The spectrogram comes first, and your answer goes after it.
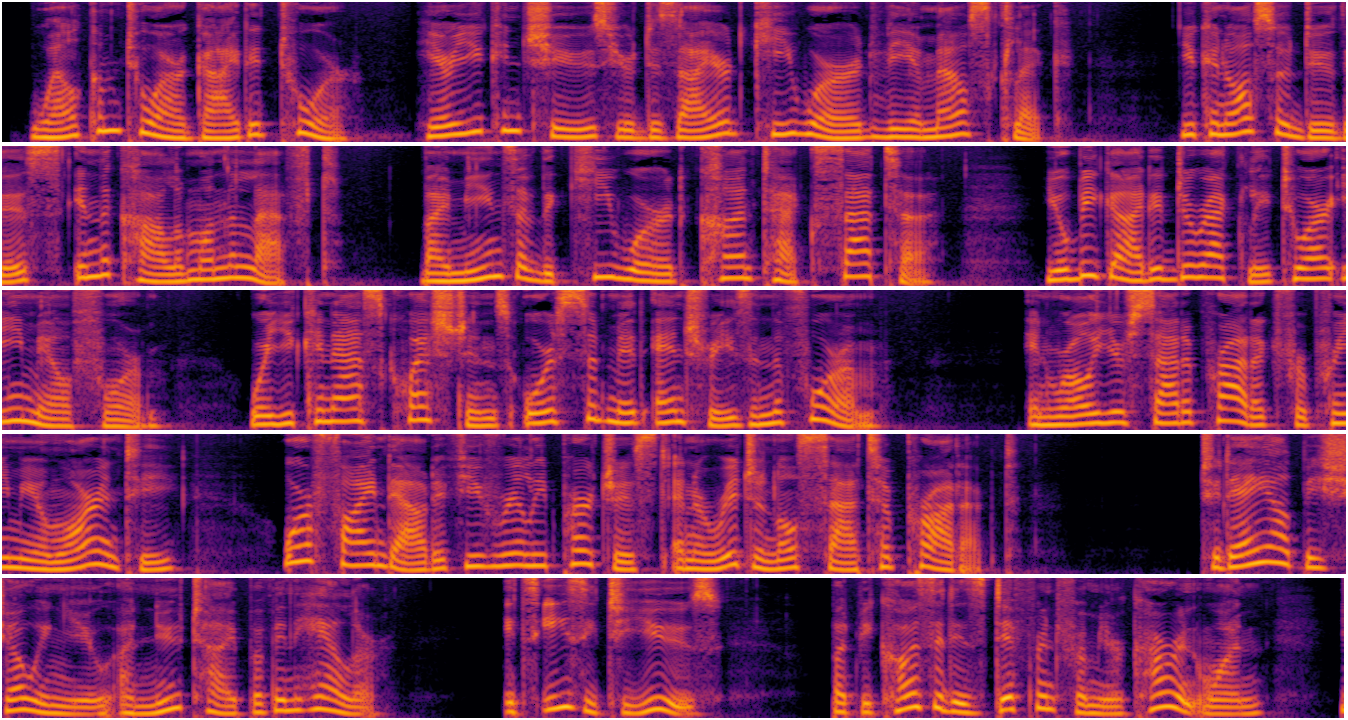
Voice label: instruction medley

